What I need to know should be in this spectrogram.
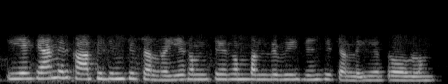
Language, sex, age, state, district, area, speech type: Hindi, female, 18-30, Rajasthan, Karauli, rural, conversation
